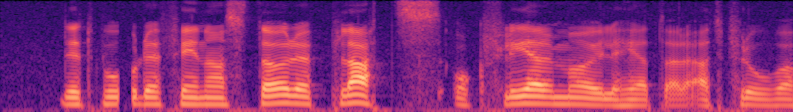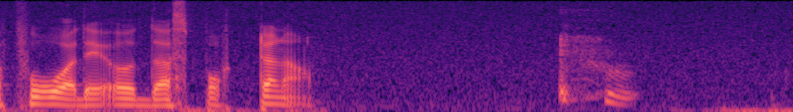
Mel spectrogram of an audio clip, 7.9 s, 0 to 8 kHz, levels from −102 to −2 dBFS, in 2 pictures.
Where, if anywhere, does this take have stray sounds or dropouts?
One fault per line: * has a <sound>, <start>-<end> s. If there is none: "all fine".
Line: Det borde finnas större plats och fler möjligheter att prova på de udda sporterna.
* has a dropout, 0.6-0.7 s
* has a cough, 6.7-7.2 s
